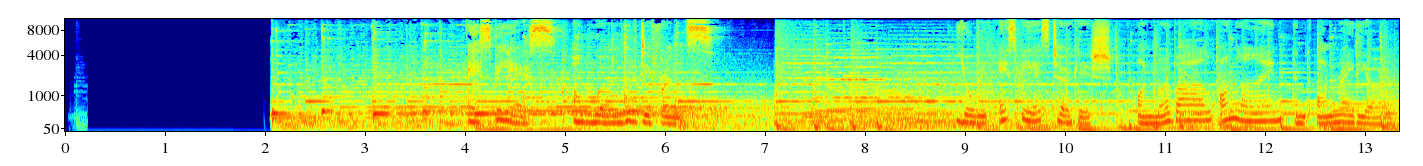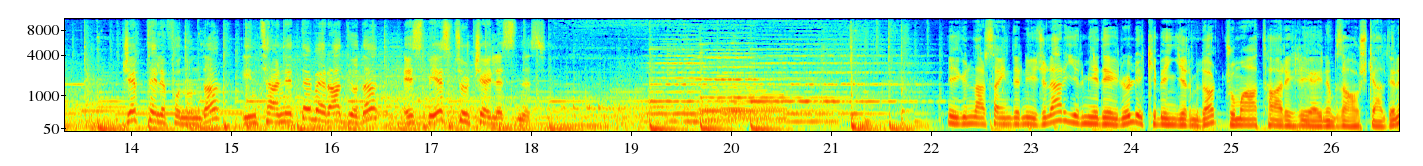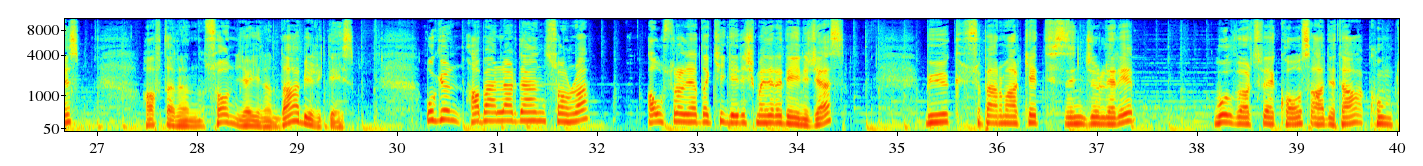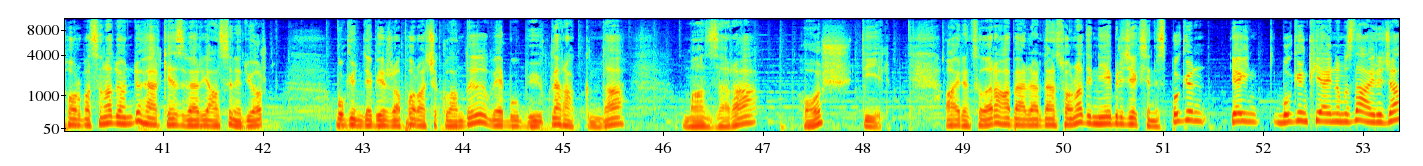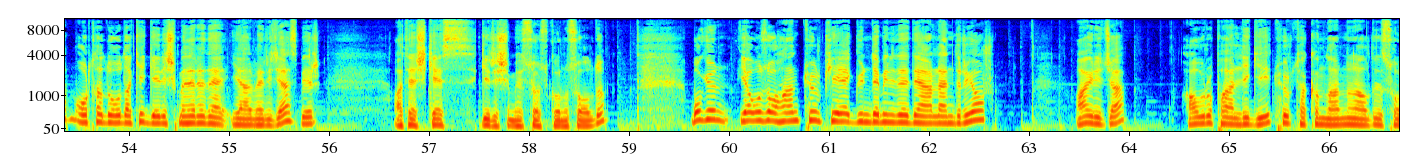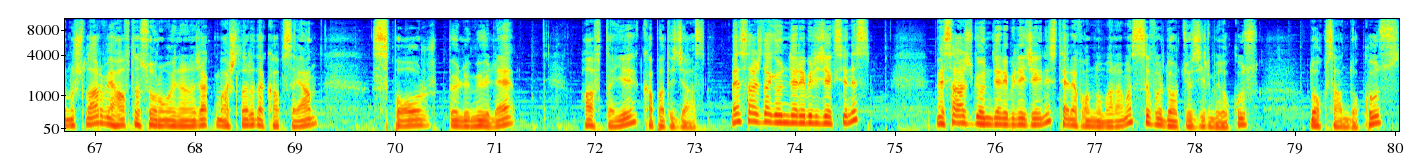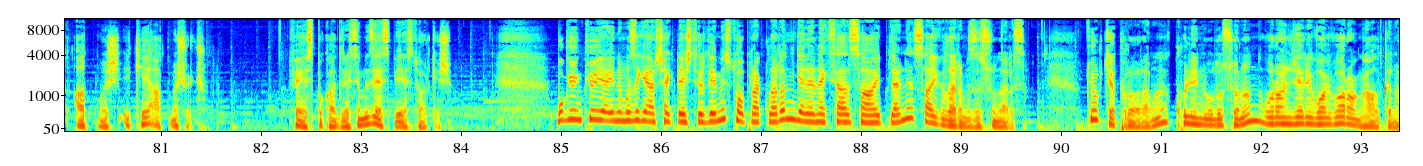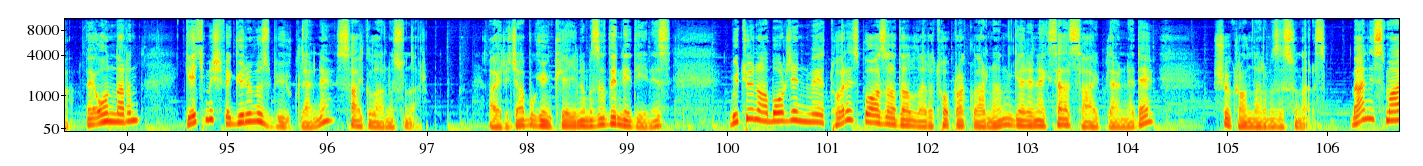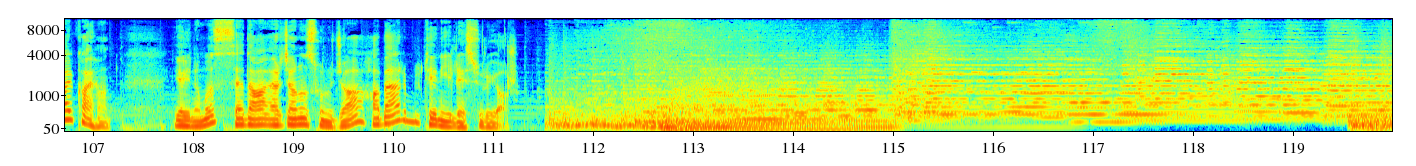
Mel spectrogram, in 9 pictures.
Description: Hafta içi Salı hariç hergün her saat 14:00 ile 15:00 arasında yayınlanan SBS Türkçe radyo programını artık reklamsız, müziksiz ve kesintisiz bir şekilde dinleyebilirsiniz.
